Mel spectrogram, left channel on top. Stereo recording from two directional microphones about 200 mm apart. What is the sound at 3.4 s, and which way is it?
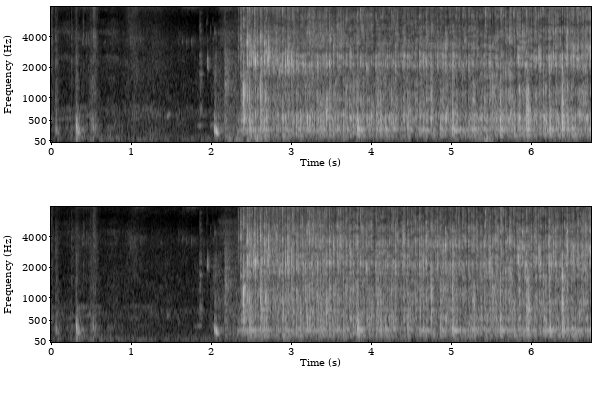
Water, 10° right (ahead or behind).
